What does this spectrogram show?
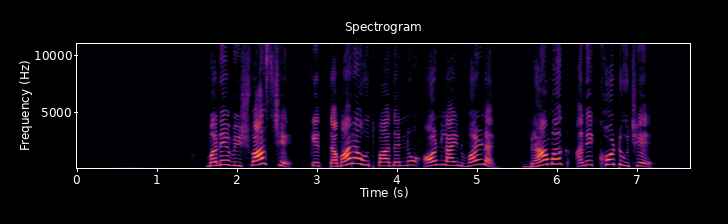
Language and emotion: Gujarati, angry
